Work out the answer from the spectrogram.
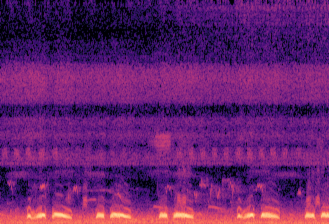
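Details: Spotted dove, a wild bird with a big voice, targeted with a decoy in the morning. Short-then-long coo pairs repeat with brief gaps, and the long note slides downward.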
